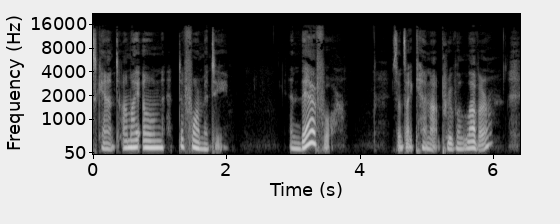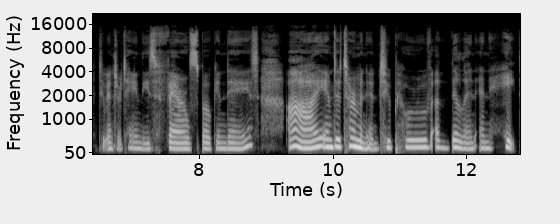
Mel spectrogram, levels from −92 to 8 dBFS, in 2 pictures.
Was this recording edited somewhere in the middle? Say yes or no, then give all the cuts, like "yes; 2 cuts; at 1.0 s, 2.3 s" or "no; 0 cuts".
yes; 1 cut; at 7.8 s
